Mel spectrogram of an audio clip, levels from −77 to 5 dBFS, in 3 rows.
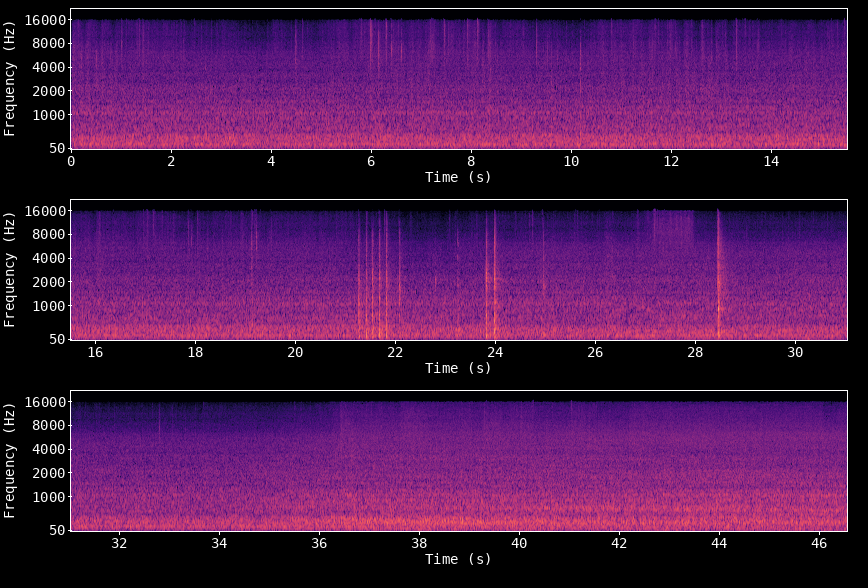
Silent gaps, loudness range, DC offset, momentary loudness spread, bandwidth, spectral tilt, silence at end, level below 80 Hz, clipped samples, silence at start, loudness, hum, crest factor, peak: none; 4 LU; under 0.1%; 5 LU; 17 kHz; -4 dB/octave; 0 s; -44 dBFS; under 0.1%; 0 s; -25 LUFS; none; 26 dB; 0 dBFS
